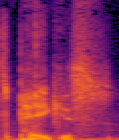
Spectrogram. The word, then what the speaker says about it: Pecos: Did you also notice how he said Pecos? It's Pecos. Say it, play it again. It's how they say it there. They don't say it like Pecos.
